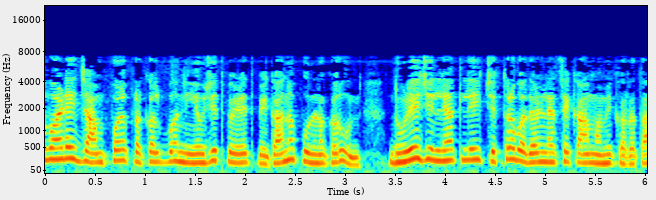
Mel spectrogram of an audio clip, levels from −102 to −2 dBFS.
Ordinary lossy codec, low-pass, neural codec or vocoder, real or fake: none; 7.2 kHz; none; real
